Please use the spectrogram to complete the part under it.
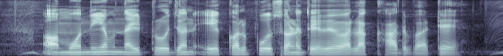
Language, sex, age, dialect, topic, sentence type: Bhojpuri, male, 25-30, Northern, agriculture, statement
